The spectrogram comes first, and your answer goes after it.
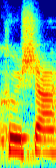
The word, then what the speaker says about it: Cuccia: I'm here today with Cuccia.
